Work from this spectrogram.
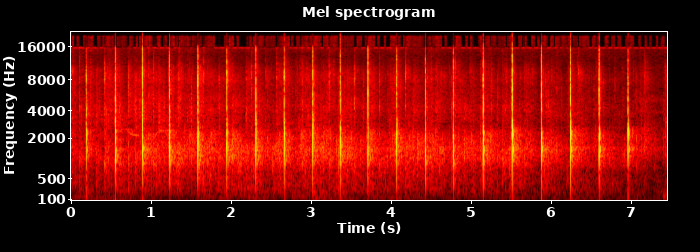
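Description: Steady, evenly spaced claps ring out at a lecture forum as the audience thanks speaker Ted Gunderson, a sharp regular beat at a moderate level with a faint room murmur beneath.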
